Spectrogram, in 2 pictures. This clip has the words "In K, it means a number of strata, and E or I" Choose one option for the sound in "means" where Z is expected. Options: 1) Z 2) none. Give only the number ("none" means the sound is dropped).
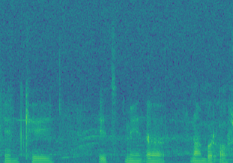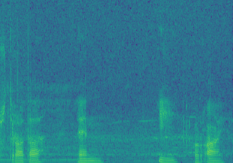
2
